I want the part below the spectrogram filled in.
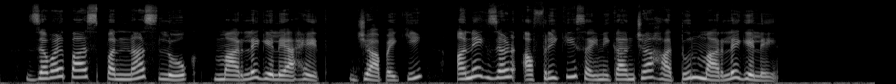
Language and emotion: Marathi, neutral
